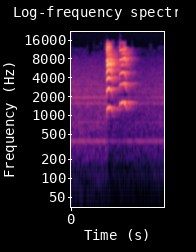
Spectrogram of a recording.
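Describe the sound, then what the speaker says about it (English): A Hallmark interactive Santa bag squeaks like a chew toy: two quick, bright rubbery squeaks close together, standing out clearly over a steady faint hum. "Squeaks like a chew toy."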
